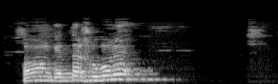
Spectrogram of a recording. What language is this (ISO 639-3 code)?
mcf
